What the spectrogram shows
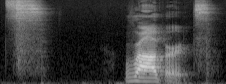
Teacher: The ending of the ts is pretty tricky. It's an alveolar affricate, so it's not a t, it's not a s. It's really a combination of both.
